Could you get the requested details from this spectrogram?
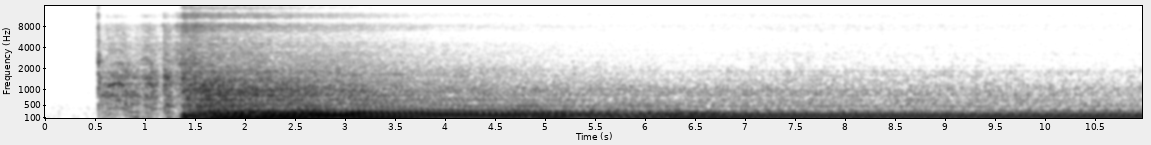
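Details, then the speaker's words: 5.3 LS V8 swapped into a 3rd-gen 1980s Firebird with straight-pipe exhaust, cold start in a Canadian winter after sitting a couple months, battery kept up by solar panel. Quick crank, catches at once, flares high, then settles into a loud, even idle; healthy cold start. "Sounds good. Oh yeah. Haven't heard that sound in a little while."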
